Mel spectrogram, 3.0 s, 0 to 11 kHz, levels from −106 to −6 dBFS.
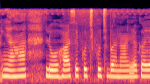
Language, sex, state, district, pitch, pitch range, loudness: Hindi, female, Odisha, Sambalpur, 220 Hz, 215-230 Hz, -16 LUFS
